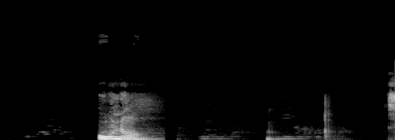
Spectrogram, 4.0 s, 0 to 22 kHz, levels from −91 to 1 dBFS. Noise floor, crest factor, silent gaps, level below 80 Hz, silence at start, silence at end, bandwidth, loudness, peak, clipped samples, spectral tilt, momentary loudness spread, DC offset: -72 dBFS; 20 dB; 1.67-1.76 s, 2.59-2.64 s, 3.65-3.84 s; -78 dBFS; 1 s; 0 s; 7.8 kHz; -17 LUFS; -4 dBFS; under 0.1%; -5 dB/octave; 28 LU; under 0.1%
